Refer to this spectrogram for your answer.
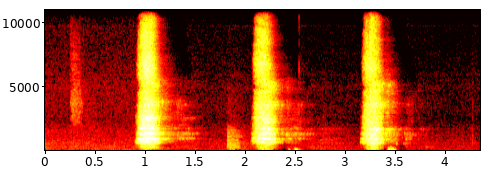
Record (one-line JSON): {"exhalation_length": "4.4 s", "exhalation_amplitude": 26979, "exhalation_signal_mean_std_ratio": 0.29, "survey_phase": "alpha (2021-03-01 to 2021-08-12)", "age": "45-64", "gender": "Male", "wearing_mask": "No", "symptom_cough_any": true, "smoker_status": "Ex-smoker", "respiratory_condition_asthma": false, "respiratory_condition_other": false, "recruitment_source": "Test and Trace", "submission_delay": "1 day", "covid_test_result": "Positive", "covid_test_method": "RT-qPCR", "covid_ct_value": 34.3, "covid_ct_gene": "ORF1ab gene"}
